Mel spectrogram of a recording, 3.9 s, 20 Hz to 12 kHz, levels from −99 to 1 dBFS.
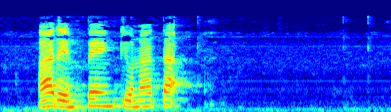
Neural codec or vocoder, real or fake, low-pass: none; real; 7.2 kHz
